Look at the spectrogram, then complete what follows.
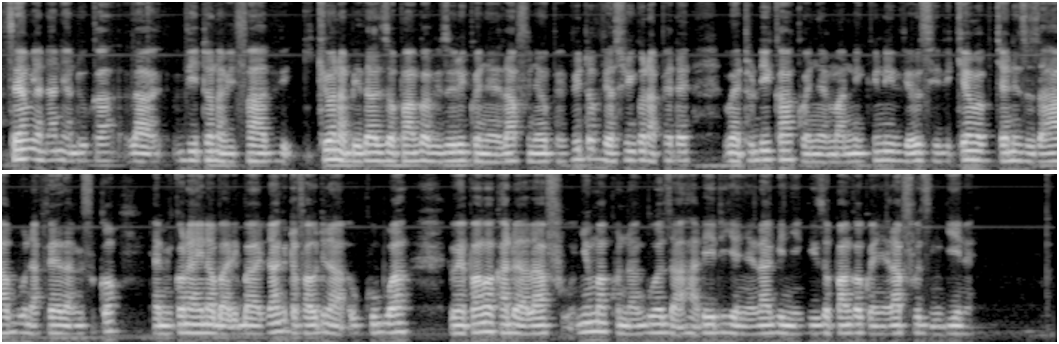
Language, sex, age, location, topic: Swahili, female, 50+, Nairobi, finance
